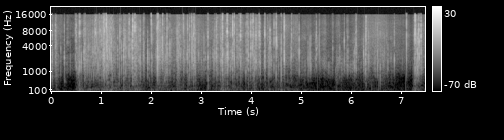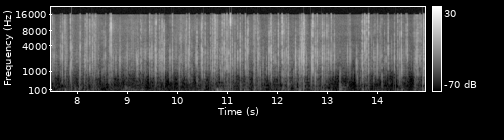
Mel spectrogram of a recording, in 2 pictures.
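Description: Fingertips press and scratch a thin, empty, crumpled white Subway paper bag, producing dense, continuous crinkling and crunching. The sound is bright and high with almost no low end, made of rapid, dry, crackly bursts that die away instantly.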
